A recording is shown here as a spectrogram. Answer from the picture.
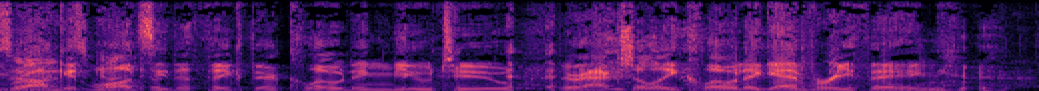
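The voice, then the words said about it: Bad impression of Dale's voice. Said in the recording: “worst Dale impression”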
